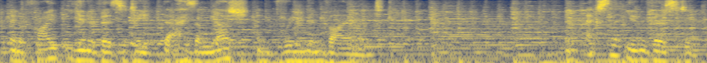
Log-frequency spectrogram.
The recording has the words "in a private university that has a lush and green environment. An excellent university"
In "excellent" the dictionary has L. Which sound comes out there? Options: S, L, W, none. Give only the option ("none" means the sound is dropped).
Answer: L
